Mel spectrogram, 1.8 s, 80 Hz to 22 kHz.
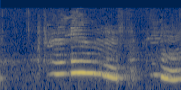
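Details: An 11-month-old Labrador named Lenny whines over his new ball in a small room. Two tonal whines, the first long and gently arching before falling, the second shorter and dipping, separated by a pause.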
